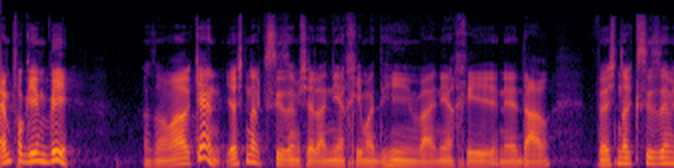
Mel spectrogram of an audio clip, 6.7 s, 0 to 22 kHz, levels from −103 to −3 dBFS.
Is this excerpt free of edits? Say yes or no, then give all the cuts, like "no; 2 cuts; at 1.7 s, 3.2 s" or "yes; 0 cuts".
yes; 0 cuts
